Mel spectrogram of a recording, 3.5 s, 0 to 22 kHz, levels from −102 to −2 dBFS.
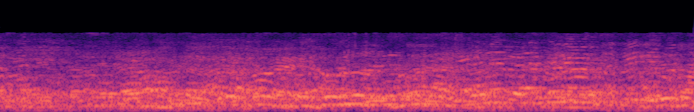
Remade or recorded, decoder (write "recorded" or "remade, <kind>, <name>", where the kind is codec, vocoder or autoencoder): recorded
